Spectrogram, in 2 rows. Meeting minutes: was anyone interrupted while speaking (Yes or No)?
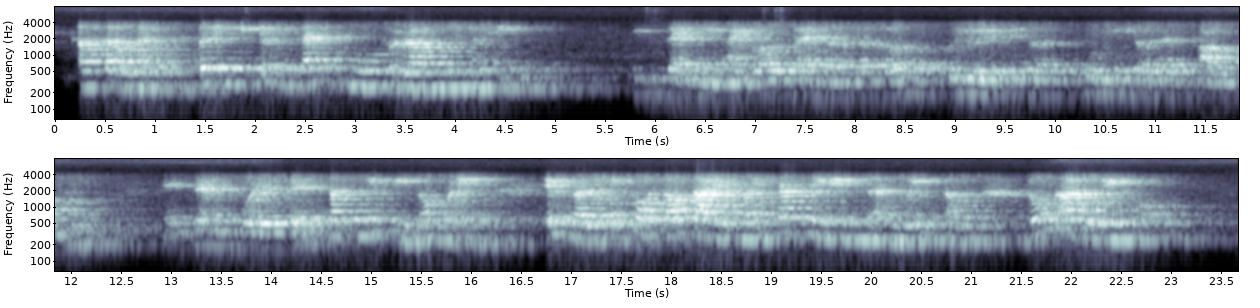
No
